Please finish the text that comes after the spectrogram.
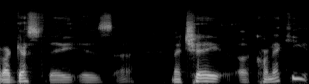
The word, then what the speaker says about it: Kornacki: guest today is Maciej Kornacki. Is that how you pronounce the last name? Kornacki? Yes, Maciej Kornacki. Kornacki? Okay. All right. Kornacki. All right. More Polish like.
